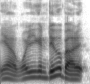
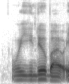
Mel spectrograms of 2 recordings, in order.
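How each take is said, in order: First: Fast, taunting dare; cocky, louder challenge to viewers. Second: Said in the usual way. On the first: Shown as a demonstration. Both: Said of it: "asking what the viewers are gonna do about it".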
